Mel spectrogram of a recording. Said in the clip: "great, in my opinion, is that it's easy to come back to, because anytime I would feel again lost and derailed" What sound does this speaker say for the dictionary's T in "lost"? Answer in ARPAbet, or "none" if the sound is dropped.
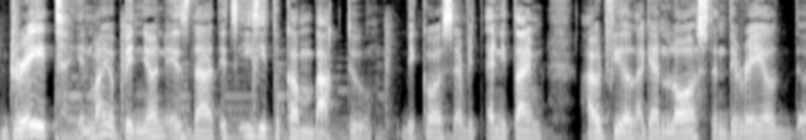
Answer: T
